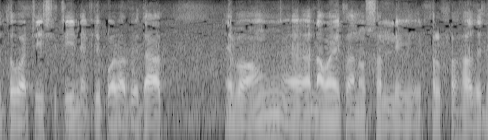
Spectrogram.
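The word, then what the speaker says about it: বিদআত: আপনি যেটি বলেছেন সেটা হলো পূর্ণ, সঠিক উচ্চারণ হলো বেদাত, অর্থাৎ নতুন আবিষ্কৃত বিষয়।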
